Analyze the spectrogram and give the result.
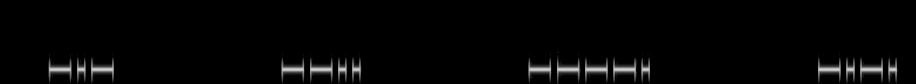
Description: Morse code, heard as a keyed tone, about 17 wpm, spaced as for 5 wpm, 700 Hz. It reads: KZ9C
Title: USA Call Signs - 4 Characters - 8x Character Spacing - 17wpm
